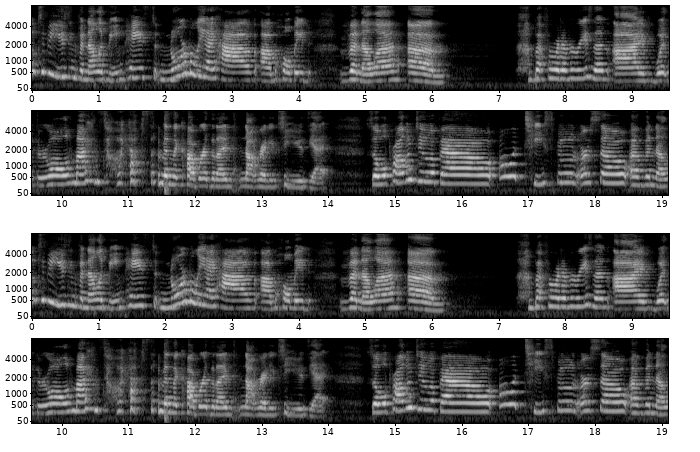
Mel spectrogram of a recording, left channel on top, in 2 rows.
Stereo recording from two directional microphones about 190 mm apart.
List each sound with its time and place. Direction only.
0.1 s a sound: 20° right (ahead or behind)
0.7 s a woman's voice: 25° right (ahead or behind)
7.3 s a woman's voice: 25° right (ahead or behind)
